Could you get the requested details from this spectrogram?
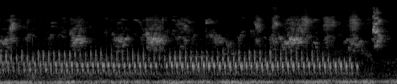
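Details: European nightjar on a ravine slope gives a dry, mechanical churr, a fast even trill on one pitch for several seconds, with higher chirps from other birds and a low rumble behind.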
